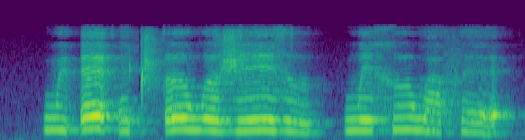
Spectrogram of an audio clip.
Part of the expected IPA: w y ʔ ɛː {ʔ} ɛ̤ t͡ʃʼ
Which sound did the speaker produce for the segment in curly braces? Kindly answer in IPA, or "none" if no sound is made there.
ʔ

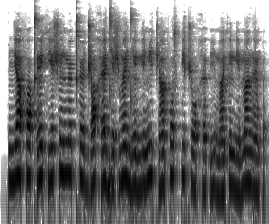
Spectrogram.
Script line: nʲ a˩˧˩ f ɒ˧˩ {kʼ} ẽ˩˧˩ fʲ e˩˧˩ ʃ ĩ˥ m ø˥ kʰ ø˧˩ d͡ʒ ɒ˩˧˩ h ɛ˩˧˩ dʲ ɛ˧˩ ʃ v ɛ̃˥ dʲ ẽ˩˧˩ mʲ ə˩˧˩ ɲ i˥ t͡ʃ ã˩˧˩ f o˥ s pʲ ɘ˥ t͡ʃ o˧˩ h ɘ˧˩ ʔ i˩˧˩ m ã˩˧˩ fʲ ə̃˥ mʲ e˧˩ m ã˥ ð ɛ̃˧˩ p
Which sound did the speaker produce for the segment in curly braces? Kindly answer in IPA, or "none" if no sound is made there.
kʼ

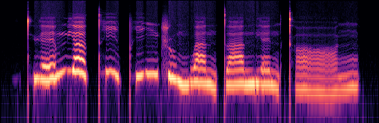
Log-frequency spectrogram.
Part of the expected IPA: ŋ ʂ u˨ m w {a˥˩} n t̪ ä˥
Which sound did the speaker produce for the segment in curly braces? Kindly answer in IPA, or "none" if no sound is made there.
a˥˩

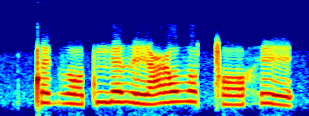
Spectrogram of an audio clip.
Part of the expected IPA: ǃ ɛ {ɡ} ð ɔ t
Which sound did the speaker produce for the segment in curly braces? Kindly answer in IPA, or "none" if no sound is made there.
ɡ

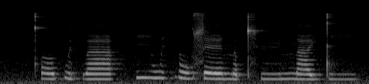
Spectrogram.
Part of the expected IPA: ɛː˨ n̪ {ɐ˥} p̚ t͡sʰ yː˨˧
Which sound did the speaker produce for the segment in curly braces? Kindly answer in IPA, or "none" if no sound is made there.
ɐ˨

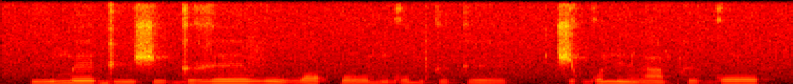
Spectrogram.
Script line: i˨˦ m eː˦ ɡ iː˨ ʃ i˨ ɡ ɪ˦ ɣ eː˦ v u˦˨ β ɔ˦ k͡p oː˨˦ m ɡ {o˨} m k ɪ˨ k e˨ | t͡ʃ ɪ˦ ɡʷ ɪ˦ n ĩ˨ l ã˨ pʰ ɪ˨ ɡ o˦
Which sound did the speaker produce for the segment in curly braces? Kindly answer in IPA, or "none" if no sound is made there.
o˨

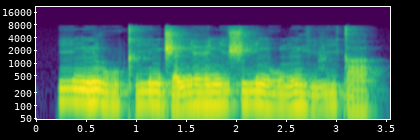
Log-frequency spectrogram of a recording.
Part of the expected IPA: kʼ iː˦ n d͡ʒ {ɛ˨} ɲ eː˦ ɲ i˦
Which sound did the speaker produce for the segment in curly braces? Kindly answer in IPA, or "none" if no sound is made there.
ɛ˨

